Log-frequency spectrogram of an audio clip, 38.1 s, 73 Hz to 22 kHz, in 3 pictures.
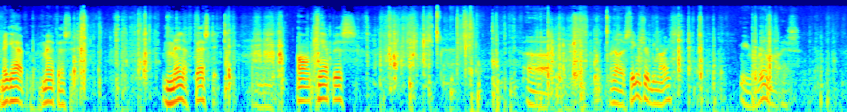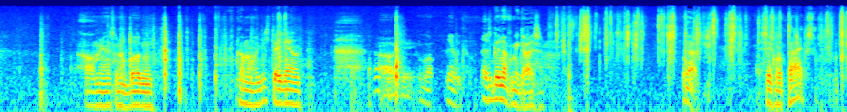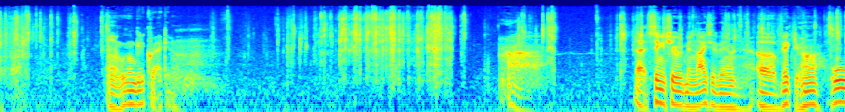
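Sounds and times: cards and wrappers crinkling: 0.1s - 12.8s, 13.8s - 17.4s, 18.5s - 27.8s, 28.4s - 38.0s.

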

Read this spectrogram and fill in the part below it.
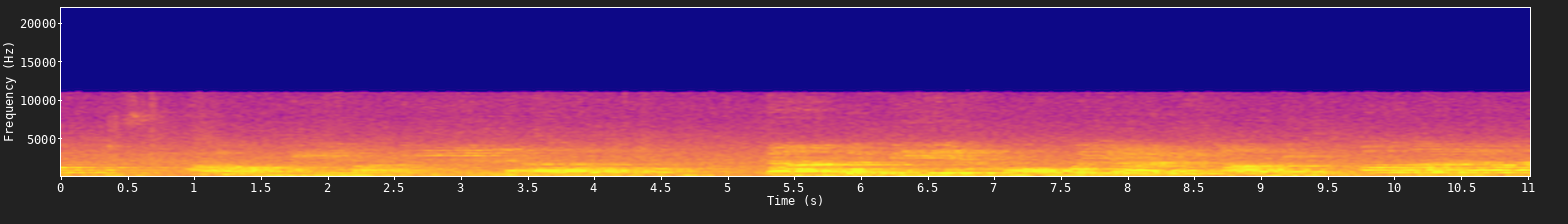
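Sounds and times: group singing a hymn: 5.3s - 11.0s.

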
